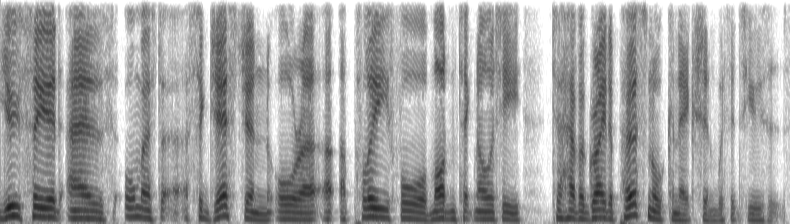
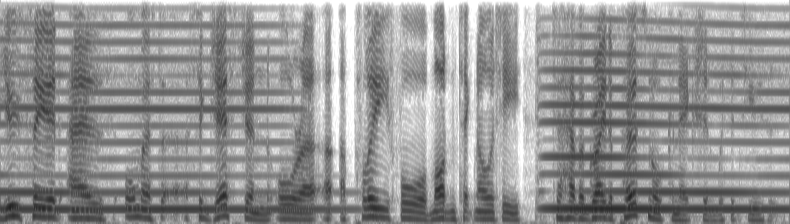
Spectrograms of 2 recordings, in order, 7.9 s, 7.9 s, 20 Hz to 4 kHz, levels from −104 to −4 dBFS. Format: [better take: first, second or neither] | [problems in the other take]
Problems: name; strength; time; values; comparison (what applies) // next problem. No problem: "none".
first | background sound (Bowed string instrument); 1 dB below the speech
